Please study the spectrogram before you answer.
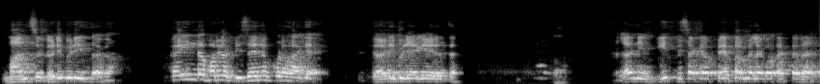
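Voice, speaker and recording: A young actor playing a blunt, teasing husband who pries and mocks in a TV serial. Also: male voice, on the high side, very animated, fairly quick, pauses often, a little mellow. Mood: prying. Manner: blunt, teasing, mock-serious. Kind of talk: TV serial acting. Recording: dull lo-fi TV audio.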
